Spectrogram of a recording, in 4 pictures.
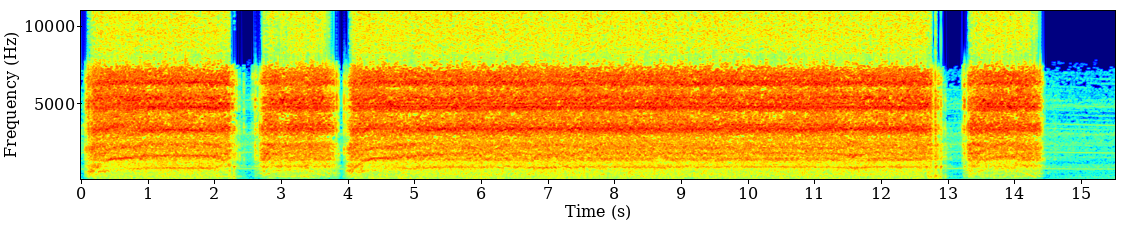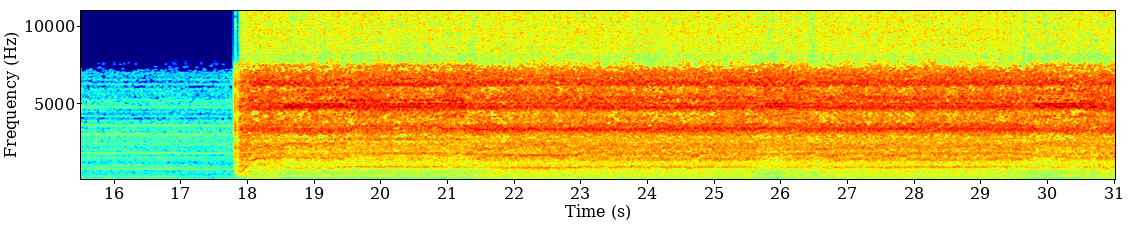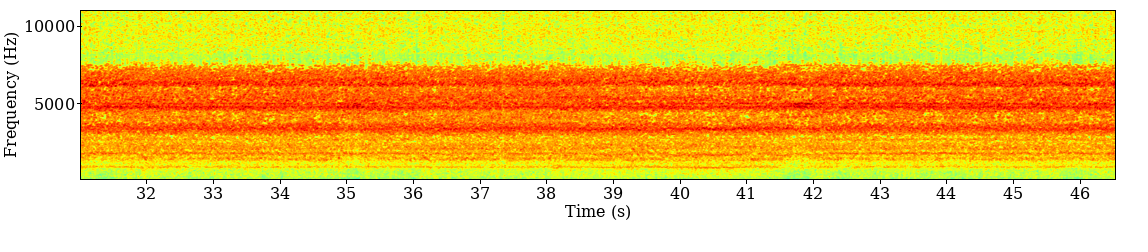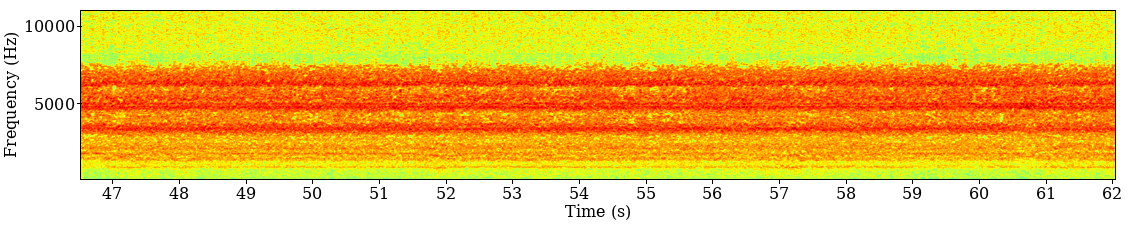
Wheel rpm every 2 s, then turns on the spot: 150, 90, 180, 230, 230, 230, 150, 20, 10, 180, 230, 220, 230, 220, 230, 220, 230, 230, 230, 220, 220, 230, 230, 230, 230, 230, 230, 230, 220, 230, 230.
none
